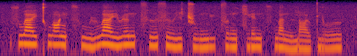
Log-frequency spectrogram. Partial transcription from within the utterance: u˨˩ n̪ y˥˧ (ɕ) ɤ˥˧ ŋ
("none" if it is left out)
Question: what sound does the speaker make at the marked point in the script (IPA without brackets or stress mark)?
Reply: t͡s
